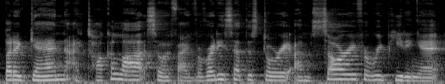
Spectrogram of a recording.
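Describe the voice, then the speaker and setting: A big, roomy echo surrounds a woman recording a solo podcast in a spacious apartment, with some noise behind her. Her voice sits at a medium pitch. She talks casually and candidly, like an informal storyteller who leans on her points for emphasis. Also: brisk, a bit bright. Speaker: podcast host. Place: friend's spacious apartment, indoors. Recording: big echoey room, clear background noise.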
